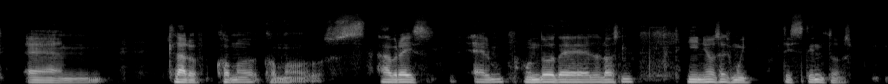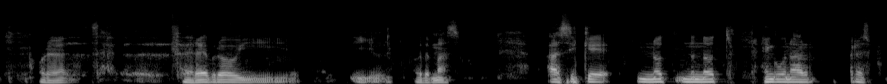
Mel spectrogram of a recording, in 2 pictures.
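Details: Adult man with stuttering, speaking Spanish, a second language he learned after moving to Spain at age 22; he reports his stuttering was more severe in Spanish.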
